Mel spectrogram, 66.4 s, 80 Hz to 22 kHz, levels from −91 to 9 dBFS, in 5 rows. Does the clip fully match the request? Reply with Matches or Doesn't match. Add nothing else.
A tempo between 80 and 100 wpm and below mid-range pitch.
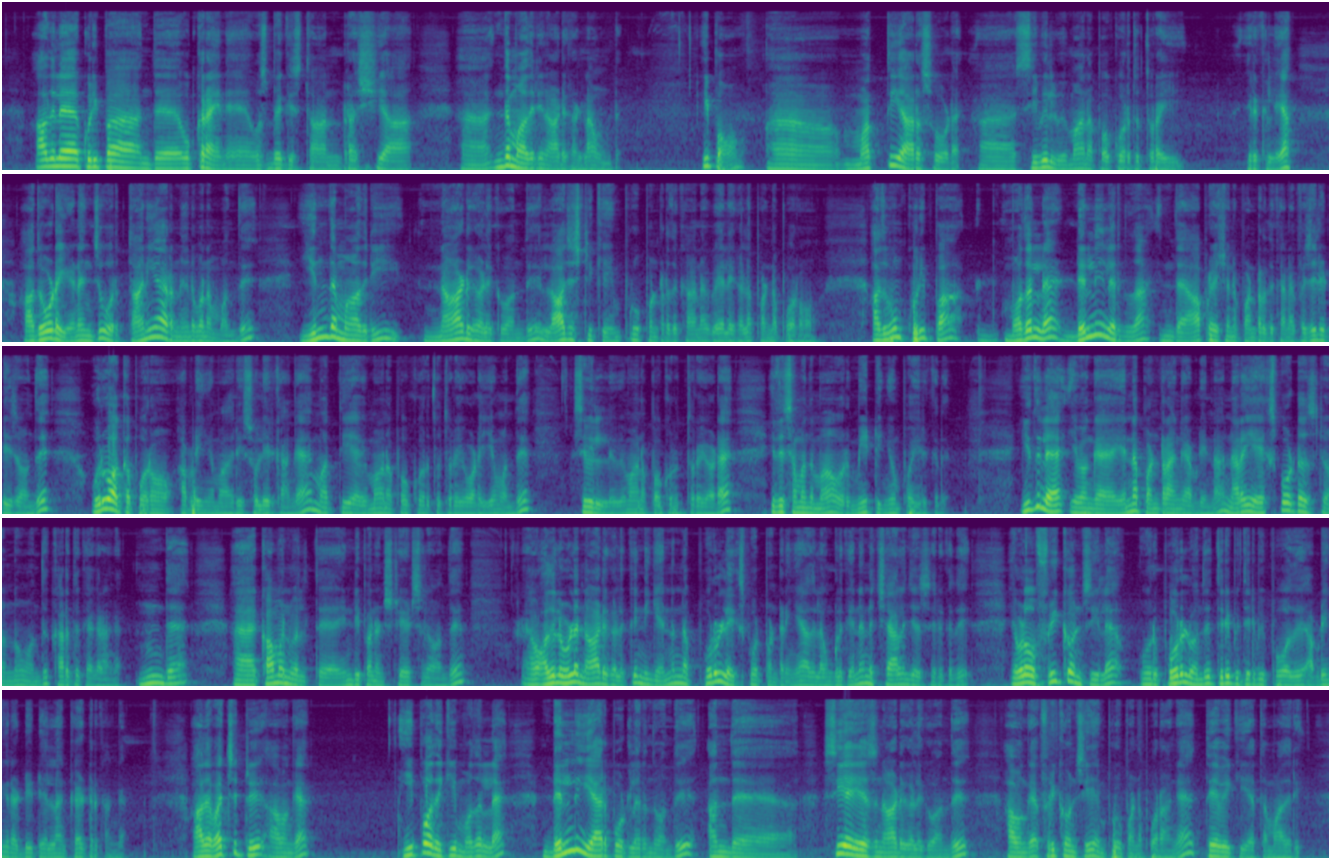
Doesn't match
